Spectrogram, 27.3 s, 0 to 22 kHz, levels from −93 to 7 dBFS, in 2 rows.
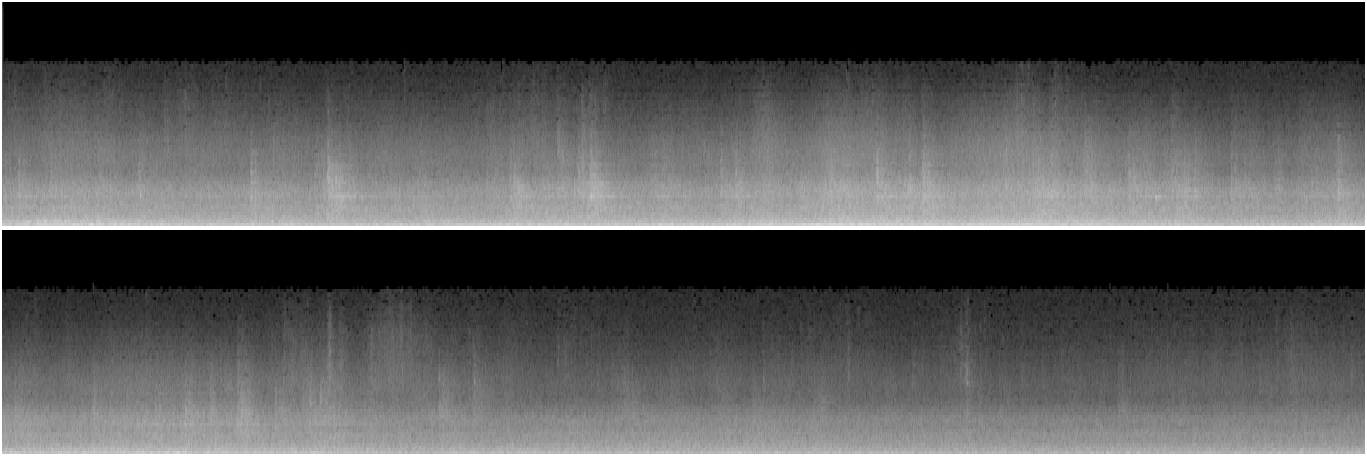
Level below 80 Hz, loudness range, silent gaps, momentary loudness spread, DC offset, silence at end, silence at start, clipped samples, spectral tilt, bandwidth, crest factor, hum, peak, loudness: -18 dBFS; 10 LU; none; 11 LU; under 0.1%; 0 s; 0 s; under 0.1%; -5 dB/octave; 12.5 kHz; 14 dB; none; -2 dBFS; -17 LUFS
